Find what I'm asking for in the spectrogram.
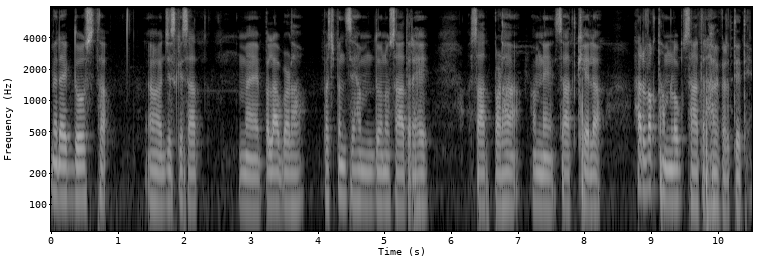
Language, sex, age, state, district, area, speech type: Urdu, male, 18-30, Delhi, Central Delhi, rural, spontaneous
